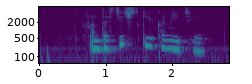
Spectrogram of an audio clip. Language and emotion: Russian, neutral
